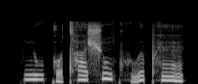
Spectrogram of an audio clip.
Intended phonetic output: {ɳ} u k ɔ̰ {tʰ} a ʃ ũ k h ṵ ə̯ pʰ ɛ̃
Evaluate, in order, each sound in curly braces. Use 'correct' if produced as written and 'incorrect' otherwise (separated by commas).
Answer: incorrect, correct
